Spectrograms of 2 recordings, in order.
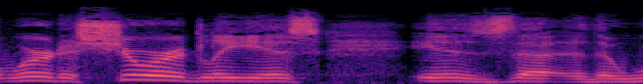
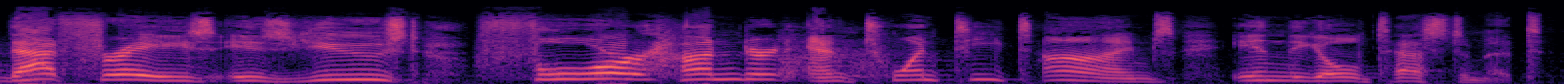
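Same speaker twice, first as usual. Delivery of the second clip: ordinary talk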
